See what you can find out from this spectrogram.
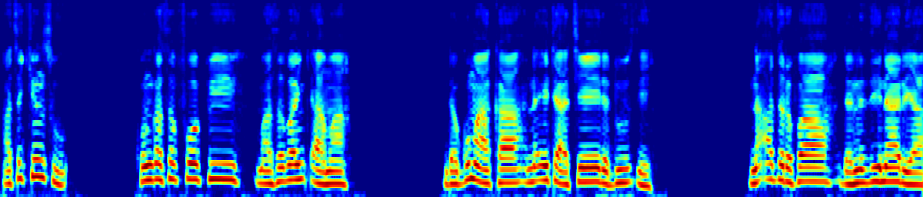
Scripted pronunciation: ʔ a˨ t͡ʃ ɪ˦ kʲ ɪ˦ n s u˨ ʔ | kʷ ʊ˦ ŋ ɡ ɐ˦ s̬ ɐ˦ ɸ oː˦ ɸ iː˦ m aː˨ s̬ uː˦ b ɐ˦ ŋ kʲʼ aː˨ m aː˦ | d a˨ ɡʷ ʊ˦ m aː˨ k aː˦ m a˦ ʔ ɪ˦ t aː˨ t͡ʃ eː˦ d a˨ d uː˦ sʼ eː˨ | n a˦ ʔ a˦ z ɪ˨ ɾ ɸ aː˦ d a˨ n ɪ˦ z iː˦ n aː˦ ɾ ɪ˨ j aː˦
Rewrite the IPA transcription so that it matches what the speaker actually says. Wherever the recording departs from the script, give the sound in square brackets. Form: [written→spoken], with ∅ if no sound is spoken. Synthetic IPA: ʔ a˨ t͡ʃ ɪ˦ kʲ ɪ˦ n s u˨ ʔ | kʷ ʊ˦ ŋ ɡ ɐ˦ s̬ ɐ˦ ɸ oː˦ ɸ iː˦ m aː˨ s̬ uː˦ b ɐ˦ ŋ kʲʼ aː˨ m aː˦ | d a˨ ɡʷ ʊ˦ m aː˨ k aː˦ [m→n] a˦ ʔ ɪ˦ t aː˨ t͡ʃ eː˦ d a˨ d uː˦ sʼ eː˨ | n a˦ ʔ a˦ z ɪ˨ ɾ ɸ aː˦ d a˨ n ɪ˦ z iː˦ n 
